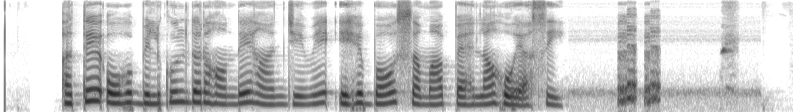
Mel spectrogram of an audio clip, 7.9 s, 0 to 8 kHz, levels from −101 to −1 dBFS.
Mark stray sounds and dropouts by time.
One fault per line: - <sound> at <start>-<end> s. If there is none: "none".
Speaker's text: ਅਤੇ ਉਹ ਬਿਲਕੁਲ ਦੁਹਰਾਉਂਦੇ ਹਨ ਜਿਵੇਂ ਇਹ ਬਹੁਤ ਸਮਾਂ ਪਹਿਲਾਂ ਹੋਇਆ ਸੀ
- laugh at 6.2-6.6 s
- sneeze at 7.2-7.4 s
